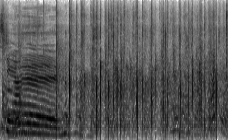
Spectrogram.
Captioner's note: audience clapping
